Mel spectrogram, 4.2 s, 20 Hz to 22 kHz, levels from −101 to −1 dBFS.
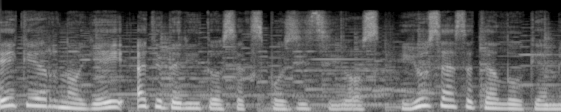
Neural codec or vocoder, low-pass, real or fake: none; 14.4 kHz; real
